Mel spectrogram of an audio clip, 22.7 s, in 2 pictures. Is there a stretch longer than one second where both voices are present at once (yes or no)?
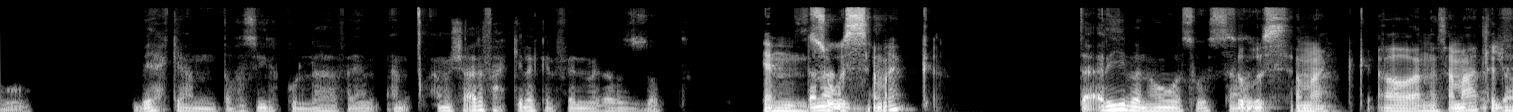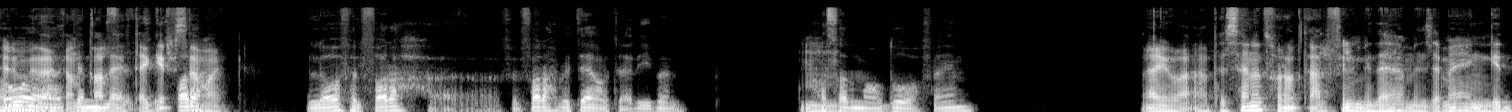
yes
